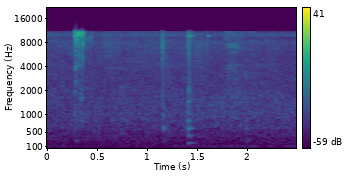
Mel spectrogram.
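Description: A metal tool clinks against engine parts.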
